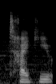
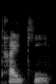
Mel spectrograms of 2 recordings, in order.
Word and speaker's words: Taiki: They pronounce it Taiki. I literally have it wrote in my script when I'm talking about them in quotation marks, Taiki, because I kept pronouncing it. I kept pronouncing it Taik, and it's Taiki.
